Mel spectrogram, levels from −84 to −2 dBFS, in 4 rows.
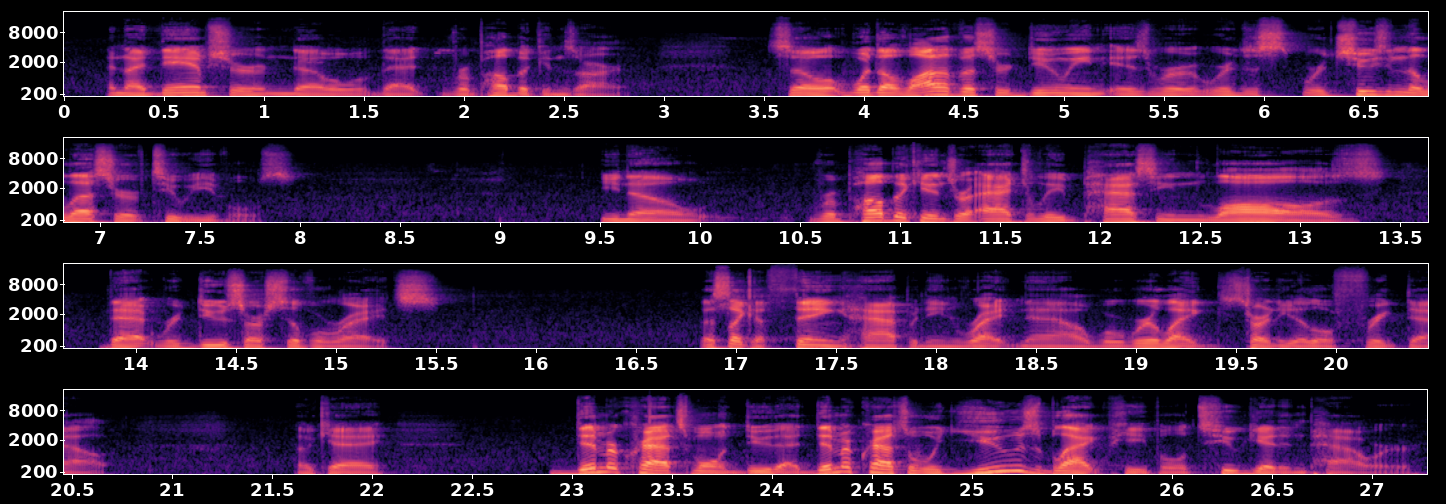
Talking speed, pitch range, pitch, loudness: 155 wpm, 100-120 Hz, 110 Hz, -24 LUFS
